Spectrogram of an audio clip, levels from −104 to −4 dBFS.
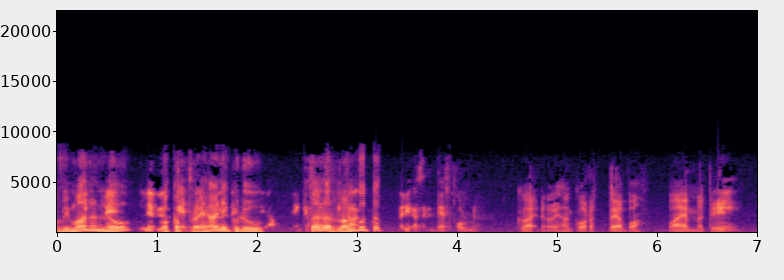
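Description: Speech suppressed in double talk dips the speech seven times, at 0.00–0.05, 0.23–0.44, 0.80–1.16, 1.72–1.76, 1.94–2.52, 3.06–3.19 and 3.40–3.75 s, by roughly 5 to 20 dB at the deepest. The likely cause is an echo canceller that, with both sides talking, mistook this talker for loudspeaker echo and turned it down. The speech sounds choppy and ducked. On the waveform the envelope sags in patches, and the spectrogram shows brief faded bands across the voice.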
